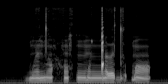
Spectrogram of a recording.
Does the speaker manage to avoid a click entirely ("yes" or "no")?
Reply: no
